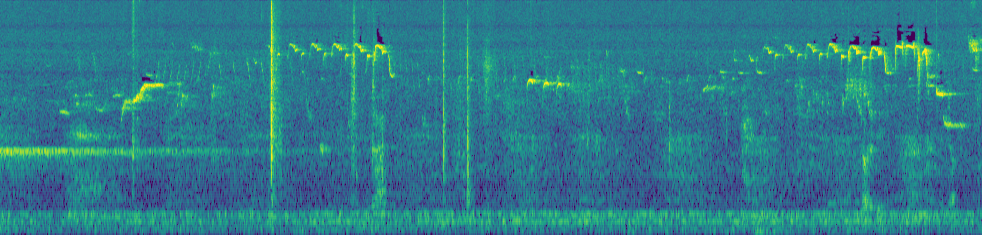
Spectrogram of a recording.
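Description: Small songbirds chirping and singing, with repeated short high phrases and runs of falling notes, clearest about two seconds in and again near the end, over a steady low hum. A single sharp tap sounds about four seconds in.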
